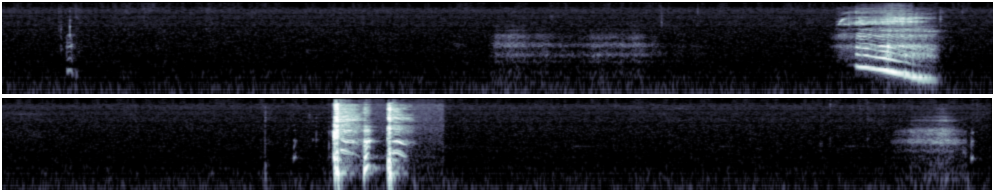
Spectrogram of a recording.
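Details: A burst of two or three sharp explosive sounds, a person's sneeze or cough, followed by a short falling chirp and soft chatter from a black cat that talks after the owner sneezes or coughs.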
